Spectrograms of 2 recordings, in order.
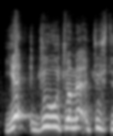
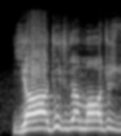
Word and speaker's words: Yecüc ve Mecüc: O kıraate göre Yecüc ve Mecüc diye okunuyor. Ama o yedinin yani bu birin dışında kalan diğer altısı bunlar da mütevatir. Nasıl okurlar biliyor musun Yecüc Mecüc'ü? Yacuc ve Macuc diye okurlar. O yüzden bu okumada son derece sahihtir. Yecüc Mecüc de denilir. Ama Yacuc ve Macuc olarak da okunuyor kardeşler.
